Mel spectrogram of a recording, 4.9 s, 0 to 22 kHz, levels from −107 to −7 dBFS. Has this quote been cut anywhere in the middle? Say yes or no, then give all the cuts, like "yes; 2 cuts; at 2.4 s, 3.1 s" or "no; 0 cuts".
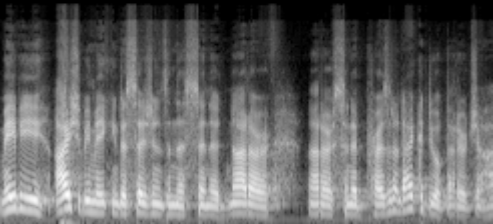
no; 0 cuts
